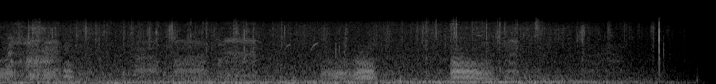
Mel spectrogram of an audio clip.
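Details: A meerkat group gives harsh, noisy bursts of calling as it aggressively attacks and scent-marks over the trail of a Cape cobra, a deadly venomous predator seen shortly before.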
